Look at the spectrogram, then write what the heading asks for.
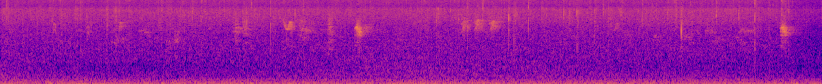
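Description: Outdoor ambience: birds giving short, scattered chirps over a steady low rumble.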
